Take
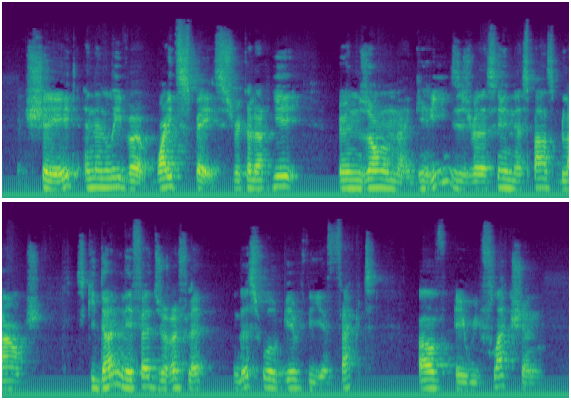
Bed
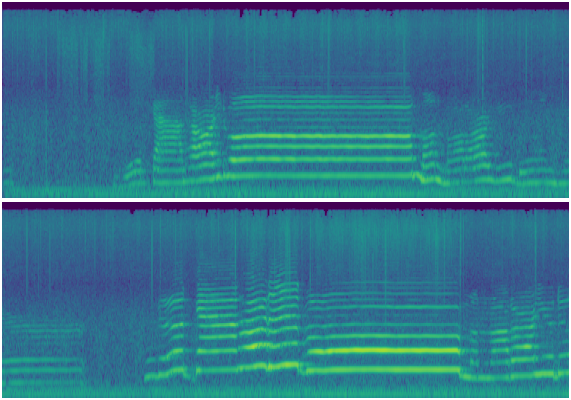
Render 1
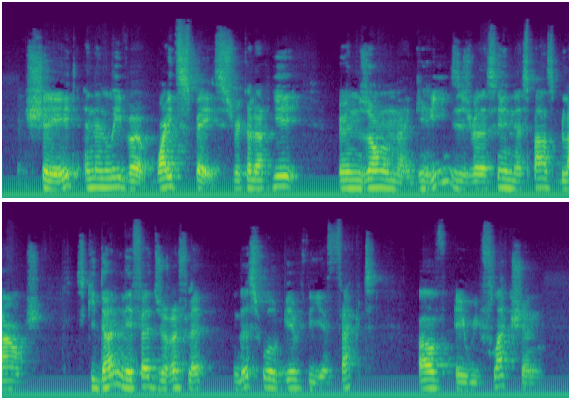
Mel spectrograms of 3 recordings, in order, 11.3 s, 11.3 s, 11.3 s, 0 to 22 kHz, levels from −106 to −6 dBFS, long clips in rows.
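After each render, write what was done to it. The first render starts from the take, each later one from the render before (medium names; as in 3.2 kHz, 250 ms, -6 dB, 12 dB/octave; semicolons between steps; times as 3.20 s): no audible change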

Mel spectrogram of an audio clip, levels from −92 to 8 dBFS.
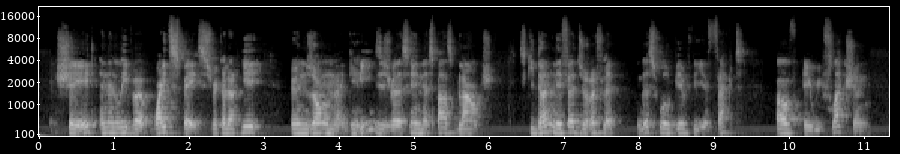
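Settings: de-hum 50 Hz, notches 4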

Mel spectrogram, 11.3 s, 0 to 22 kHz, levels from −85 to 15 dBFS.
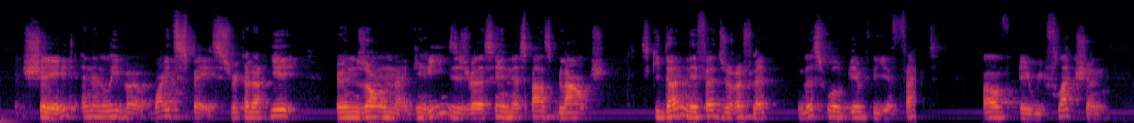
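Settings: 0.58–2.46 s: compression 4:1, threshold -25 dBFS; 9.16–10.72 s: fade in equal-power, from -22 dB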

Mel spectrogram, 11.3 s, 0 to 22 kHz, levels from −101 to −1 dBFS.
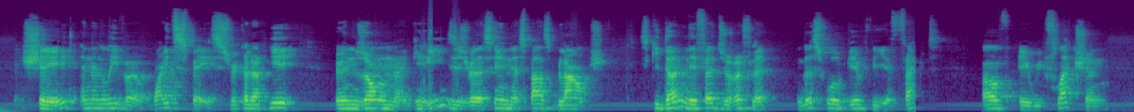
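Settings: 4.21–4.61 s: overload inside the chain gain 24 dB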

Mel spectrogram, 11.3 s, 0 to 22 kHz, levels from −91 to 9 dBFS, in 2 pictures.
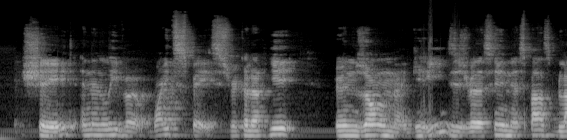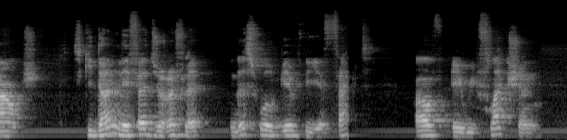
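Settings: harmonic-percussive split harmonic +6 dB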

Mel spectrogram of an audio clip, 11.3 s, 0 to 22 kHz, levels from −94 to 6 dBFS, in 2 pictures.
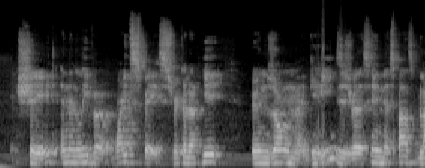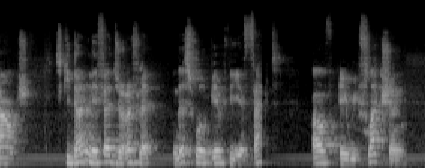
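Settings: compression 2:1, threshold -25 dBFS, peak gain reduction 8 dB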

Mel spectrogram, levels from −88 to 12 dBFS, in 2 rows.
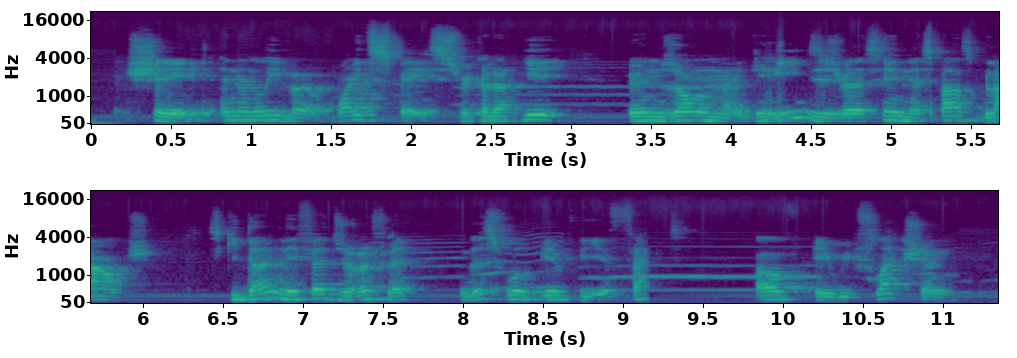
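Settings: add bed -20 dB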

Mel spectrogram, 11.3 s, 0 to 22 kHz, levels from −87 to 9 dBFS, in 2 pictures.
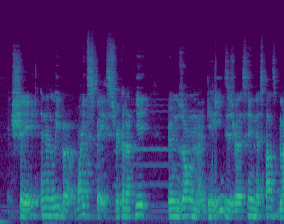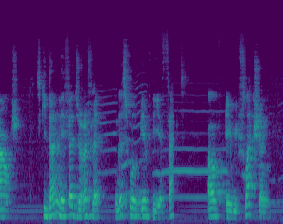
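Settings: distance through air 83 m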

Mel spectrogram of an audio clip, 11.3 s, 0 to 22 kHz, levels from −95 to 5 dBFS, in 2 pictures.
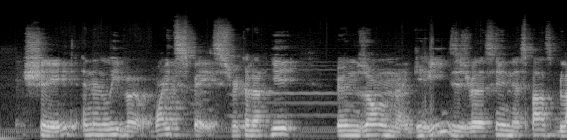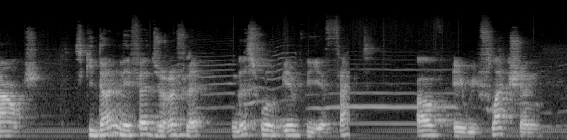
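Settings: trim +5.5 dB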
